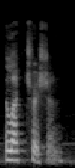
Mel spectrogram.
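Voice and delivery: elec-TRI-cian, weight on TRI; stress before the suffix. Shown as a demonstration. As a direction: punch TRI in electrician. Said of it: "stress moves right to the syllable".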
